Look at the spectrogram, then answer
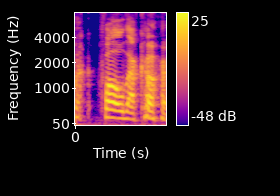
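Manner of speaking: slow, loud, urgent barked delivery.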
